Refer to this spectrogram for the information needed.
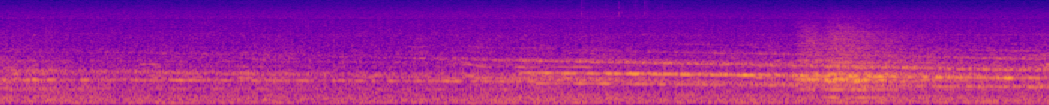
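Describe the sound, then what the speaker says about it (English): Several fire truck sirens wail through a city street, held steady at first, then swelling louder and closer near the end over a constant bed of traffic noise. "Lots of fire trucks I've heard going by."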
